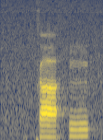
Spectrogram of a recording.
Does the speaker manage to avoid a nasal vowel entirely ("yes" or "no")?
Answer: no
